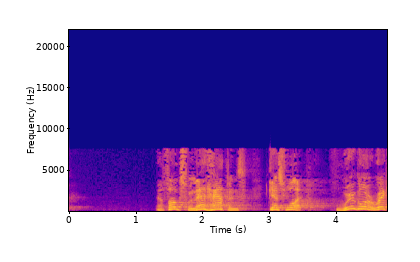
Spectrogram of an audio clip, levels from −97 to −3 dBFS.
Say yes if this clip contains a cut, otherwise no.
no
